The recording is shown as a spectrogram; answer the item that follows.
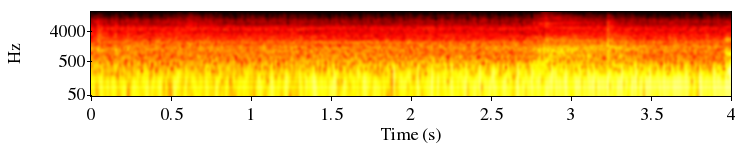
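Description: Ducati Multistrada V2S's 937 cc L-twin engine idling steadily. Another motorcycle comes in near the end and the sound gets louder.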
